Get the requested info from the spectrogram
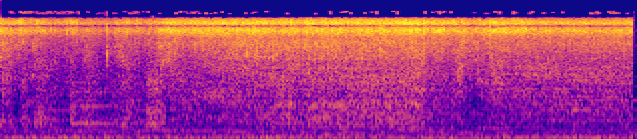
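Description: Handheld shampoo sprayer running water onto hair and into a salon wash basin: a steady hiss and splash.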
